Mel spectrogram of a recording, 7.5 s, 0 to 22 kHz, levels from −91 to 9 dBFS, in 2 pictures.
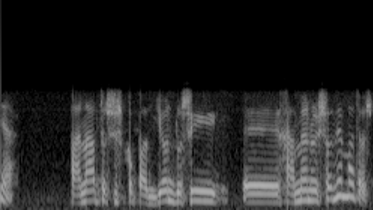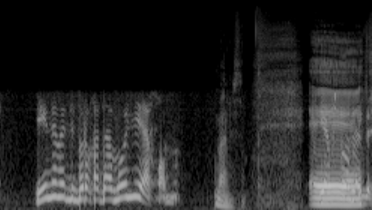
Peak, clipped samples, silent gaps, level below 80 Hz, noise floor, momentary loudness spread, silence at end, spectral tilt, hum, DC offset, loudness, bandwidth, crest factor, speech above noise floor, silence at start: -8 dBFS; under 0.1%; none; -58 dBFS; -64 dBFS; 16 LU; 0 s; -7 dB/octave; none; under 0.1%; -27 LUFS; 12 kHz; 20 dB; 37 dB; 0 s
